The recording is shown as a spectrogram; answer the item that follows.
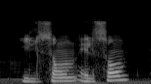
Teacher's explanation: se liga la S con el sonido de on, entonces sí se pronuncia ils sont o elles sont. Va a sonar parecido al ellos son o ellas son, ils sont, elles sont, parecido, pero de acuerdo a contexto vas a ir distinguiendo que no es exactamente lo mismo. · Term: liaison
